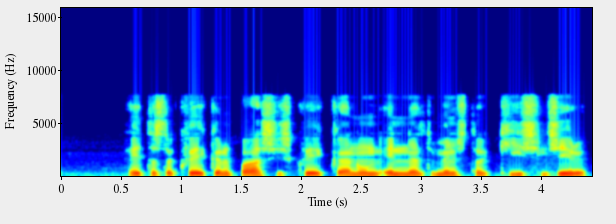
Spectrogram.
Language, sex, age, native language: Icelandic, male, 20-29, Icelandic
